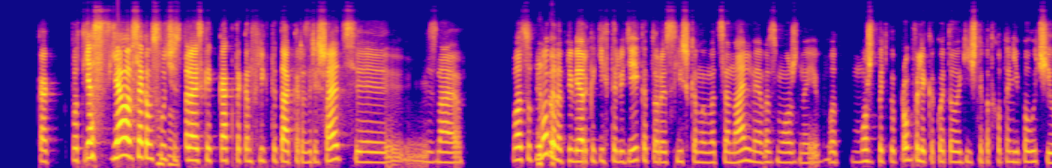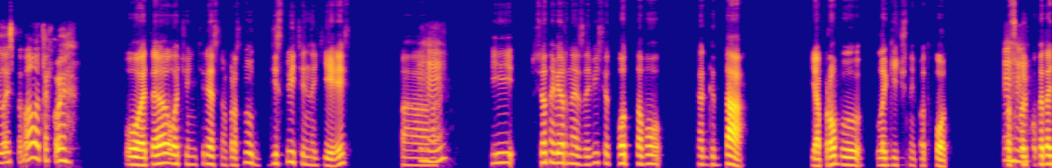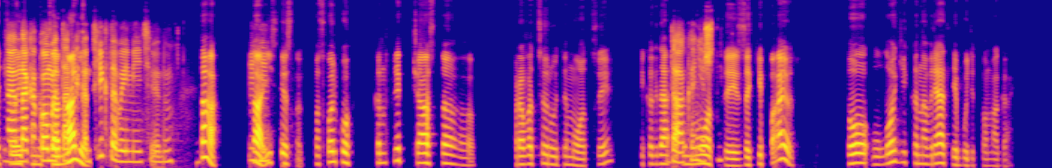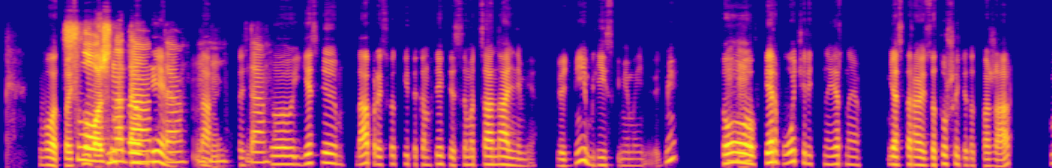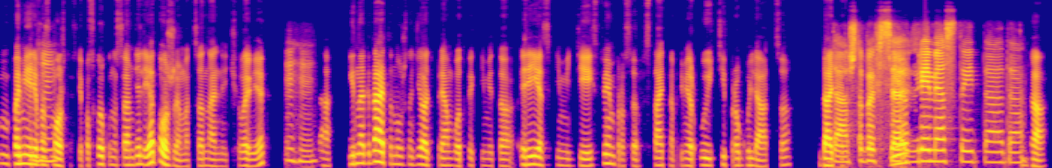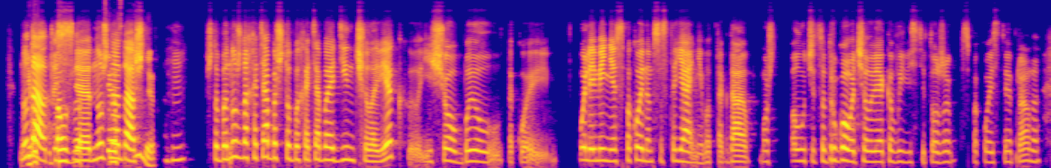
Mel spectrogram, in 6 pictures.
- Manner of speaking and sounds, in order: other background noise; tapping; "всё" said as "всэ"
- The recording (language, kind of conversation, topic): Russian, unstructured, Почему, по вашему мнению, иногда бывает трудно прощать близких людей?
